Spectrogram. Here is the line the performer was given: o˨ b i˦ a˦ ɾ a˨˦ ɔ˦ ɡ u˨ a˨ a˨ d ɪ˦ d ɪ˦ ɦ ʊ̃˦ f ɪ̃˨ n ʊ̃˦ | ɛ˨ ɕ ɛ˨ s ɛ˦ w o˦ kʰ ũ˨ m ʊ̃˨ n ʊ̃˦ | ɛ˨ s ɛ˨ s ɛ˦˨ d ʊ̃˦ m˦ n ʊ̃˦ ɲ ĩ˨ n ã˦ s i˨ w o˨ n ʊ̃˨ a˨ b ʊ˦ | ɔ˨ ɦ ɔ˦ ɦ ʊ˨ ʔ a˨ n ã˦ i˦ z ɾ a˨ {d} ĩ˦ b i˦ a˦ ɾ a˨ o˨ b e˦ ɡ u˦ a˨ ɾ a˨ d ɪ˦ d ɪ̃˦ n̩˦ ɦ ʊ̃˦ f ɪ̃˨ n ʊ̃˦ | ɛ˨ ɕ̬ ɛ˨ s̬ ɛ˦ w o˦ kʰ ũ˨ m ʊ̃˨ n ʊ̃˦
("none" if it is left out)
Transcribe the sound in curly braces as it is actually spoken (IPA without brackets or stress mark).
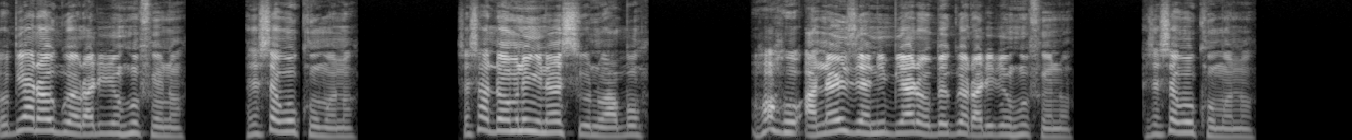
n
